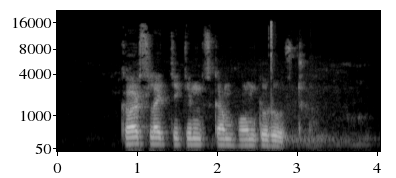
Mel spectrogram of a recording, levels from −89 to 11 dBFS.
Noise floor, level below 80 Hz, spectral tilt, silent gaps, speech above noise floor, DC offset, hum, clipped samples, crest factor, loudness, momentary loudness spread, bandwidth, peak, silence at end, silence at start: -82 dBFS; -72 dBFS; -4.5 dB/octave; none; 58 dB; under 0.1%; none; under 0.1%; 24 dB; -25 LUFS; 12 LU; 16 kHz; -4 dBFS; 0.95 s; 0.8 s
